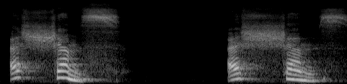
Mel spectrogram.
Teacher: notice how the Sun letter is doubled and how the L Sound is lost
